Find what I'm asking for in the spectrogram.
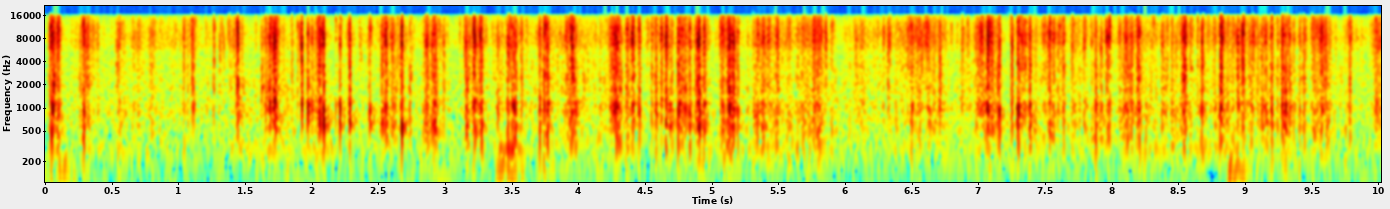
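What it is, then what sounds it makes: Metallic mesh scrub sponge. Long fingernails on both hands scratch and pinch the surface of a small silver mesh-covered foam scrub sponge resting on a table. The result is a dense, continuous stream of bright crinkling, crunching and scratching bursts with almost no low end. Each burst is quick and dry.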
